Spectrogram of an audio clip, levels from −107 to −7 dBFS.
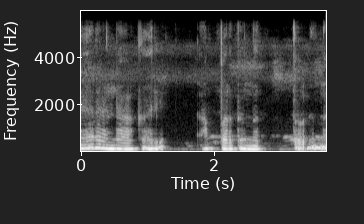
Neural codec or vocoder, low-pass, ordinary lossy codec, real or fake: none; 5.4 kHz; none; real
